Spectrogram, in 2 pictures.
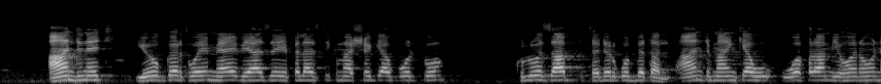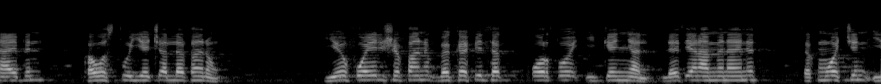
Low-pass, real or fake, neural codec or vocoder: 7.2 kHz; real; none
